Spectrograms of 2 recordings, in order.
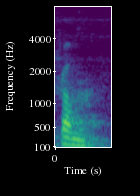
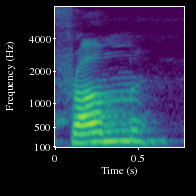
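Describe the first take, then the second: First: The vowel is reduced to a schwa. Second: The vowel is full and clear. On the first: "It has this uh, uh, the schwa sound being used" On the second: "the full uh from, the full vowel sound"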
